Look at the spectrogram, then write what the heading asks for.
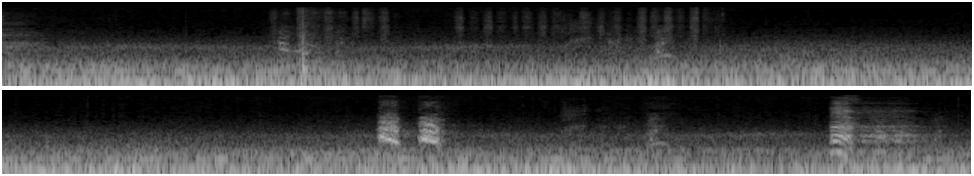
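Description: Barbas, the talking dog in the video game Skyrim, gives a few sharp barks and yips, spaced apart over a low continuous background hum, with brief voice-like sounds mixed in.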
